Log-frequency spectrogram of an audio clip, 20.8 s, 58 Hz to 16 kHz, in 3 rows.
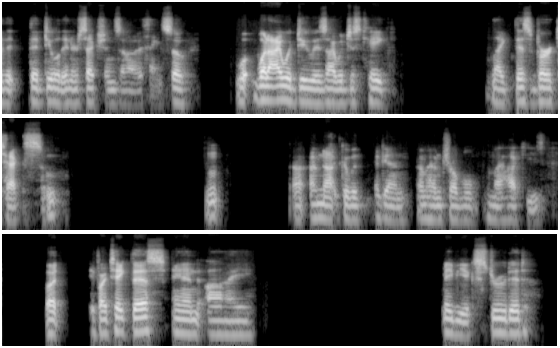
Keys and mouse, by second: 6.1 middle click, 6.8 Tab, 7.3 Tab, 7.8 middle click, 10.9 1, 11.9 middle click, 12.3 shift+middle click, 12.6 ctrl+middle click, 13.0 shift+middle click, 17.5 middle click, 17.8 ctrl+middle click, 18.3 middle click.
